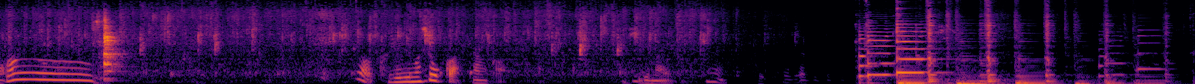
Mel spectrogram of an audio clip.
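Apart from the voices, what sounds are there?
running water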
